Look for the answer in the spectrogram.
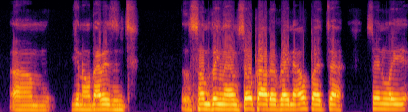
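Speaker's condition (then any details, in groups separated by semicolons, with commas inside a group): Cerebral palsy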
